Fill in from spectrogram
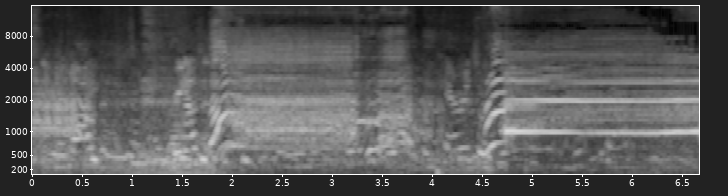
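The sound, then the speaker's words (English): A crowd gathered in a semicircle around a woman in a parking lot, crying and screaming, with several shrill, wailing voices rising and overlapping in long sustained cries over a background of agitated chatter, loud. “And the people who are crying and screaming, that's like a crowd kind of gathered in a semicircle around her in a parking lot.”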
